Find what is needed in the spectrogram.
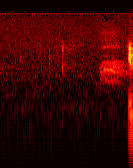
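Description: A short pause in a man's speech, broken about a second and a half in by a single short caw of a crow.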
